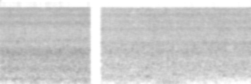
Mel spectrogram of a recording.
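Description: Water flows steadily in a normally dry stream at Trollers Ghyll, a constant close rushing babble that cuts out briefly and then resumes just as strongly.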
